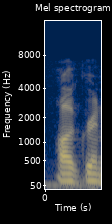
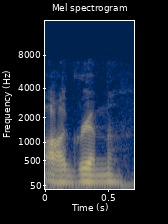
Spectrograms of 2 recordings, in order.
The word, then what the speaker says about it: Ogren: All the dwarves, I have Bodon, I always call Bodak, and Ogren, I always call Ogrim.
